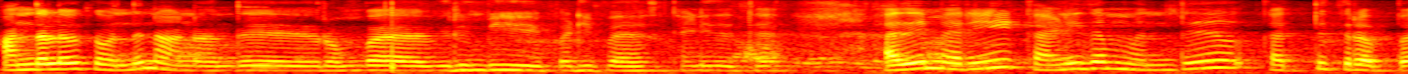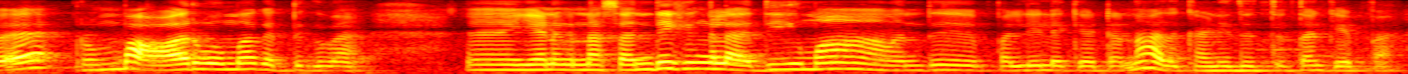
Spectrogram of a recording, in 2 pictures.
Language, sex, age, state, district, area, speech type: Tamil, female, 60+, Tamil Nadu, Dharmapuri, rural, spontaneous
